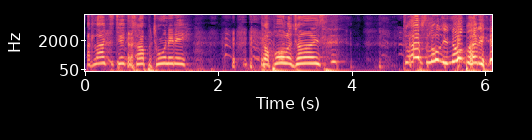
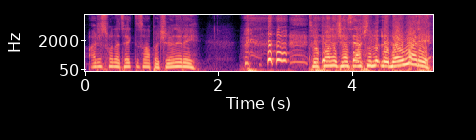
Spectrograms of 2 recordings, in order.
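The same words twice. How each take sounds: First: High, loud Conor McGregor impression; cocky Irish brogue, faster at the end; Irish accent. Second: Put-on Conor McGregor Irish accent, high and loud; cocky Irish brogue, laughing through it. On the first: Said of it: "Oh, I love that quote". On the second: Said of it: "you guys are gonna have to excuse my Irish accent".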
